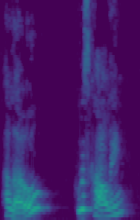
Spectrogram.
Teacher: I can make the rising intonation, and when I answer the phone, I can say hello. So the pitch goes up.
